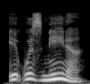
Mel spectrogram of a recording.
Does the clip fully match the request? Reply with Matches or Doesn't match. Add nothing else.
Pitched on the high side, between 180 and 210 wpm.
Matches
